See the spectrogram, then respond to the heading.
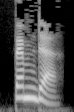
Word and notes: pemda: Indonesian

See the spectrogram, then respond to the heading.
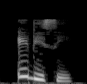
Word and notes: edisi: indonesian

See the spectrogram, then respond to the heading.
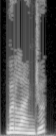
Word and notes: berlanjut: Indonesian

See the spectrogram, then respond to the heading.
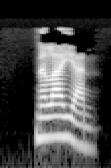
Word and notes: nelayan: Indonesian

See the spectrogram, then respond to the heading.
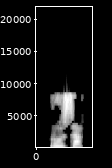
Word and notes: rusak: indonesian

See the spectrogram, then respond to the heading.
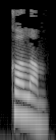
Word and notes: kolom: indonesian

